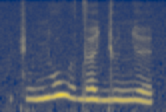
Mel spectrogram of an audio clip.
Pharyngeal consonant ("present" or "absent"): absent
